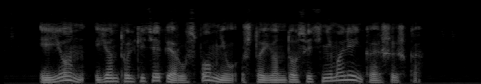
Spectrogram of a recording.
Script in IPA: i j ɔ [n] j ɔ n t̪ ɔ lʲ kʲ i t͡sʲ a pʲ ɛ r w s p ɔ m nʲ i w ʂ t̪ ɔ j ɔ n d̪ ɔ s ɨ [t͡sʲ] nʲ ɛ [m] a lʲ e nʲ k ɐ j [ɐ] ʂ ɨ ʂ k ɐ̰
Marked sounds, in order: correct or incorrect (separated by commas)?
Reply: correct, correct, correct, correct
